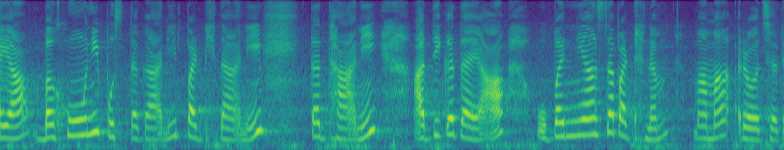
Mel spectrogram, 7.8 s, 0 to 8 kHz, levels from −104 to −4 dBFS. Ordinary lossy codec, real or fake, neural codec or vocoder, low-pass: none; real; none; none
